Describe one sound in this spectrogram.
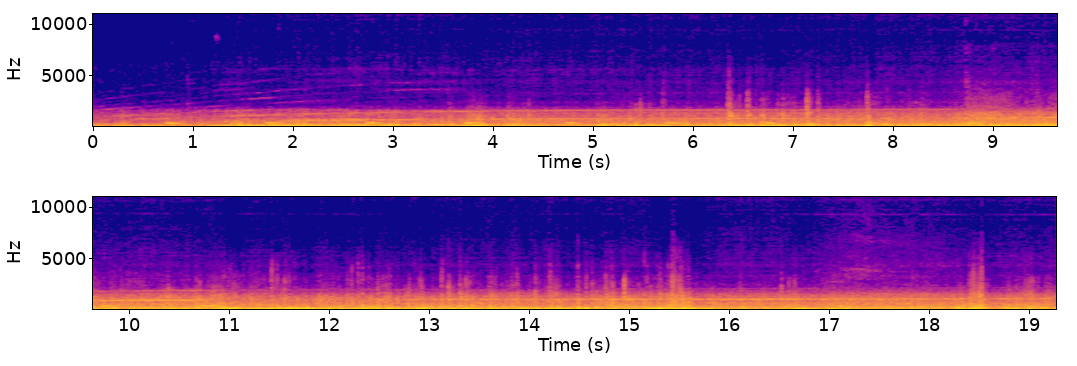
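Wind rushes past loudly as the scooter rides along.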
